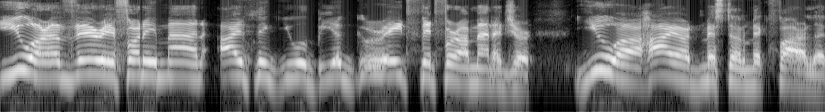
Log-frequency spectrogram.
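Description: In a quiet background, a man with a high pitch and lively intonation speaks at a fairly slow pace. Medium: read story. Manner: courteous, amused.

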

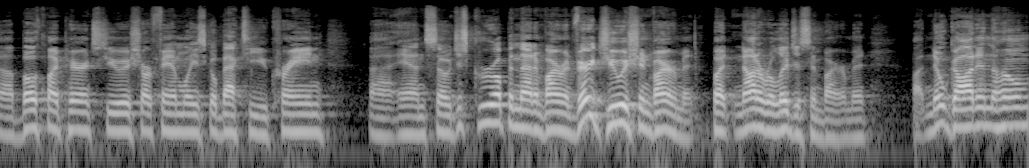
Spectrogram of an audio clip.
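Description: A plain, everyday voice goes at a fairly quick pace while its pitch varies in an ordinary way. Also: man, medium pitch for a man. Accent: American. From US West Coast, Los Angeles. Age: 60s. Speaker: activist organization president. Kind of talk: interview testimony. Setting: stage with live audience.

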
